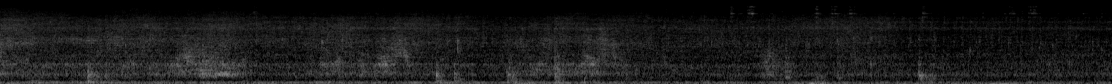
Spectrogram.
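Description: Mutton, potatoes and spice masala sizzling in hot oil in a pot as a slotted spoon stirs them, with scraping strokes through the food and light taps of the spoon on the pot, busier in the first half. This is the bhuna stage, frying the meat and spices together in oil.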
